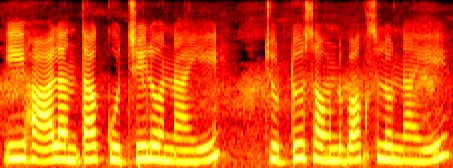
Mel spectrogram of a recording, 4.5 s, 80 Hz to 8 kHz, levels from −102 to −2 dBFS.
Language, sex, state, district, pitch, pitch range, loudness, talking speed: Telugu, female, Telangana, Hyderabad, 235 Hz, 215-245 Hz, -16 LUFS, 120 wpm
